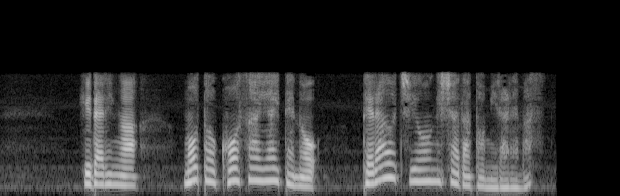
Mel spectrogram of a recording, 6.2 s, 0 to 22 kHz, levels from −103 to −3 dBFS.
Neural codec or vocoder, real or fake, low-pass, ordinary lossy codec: none; real; 5.4 kHz; none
